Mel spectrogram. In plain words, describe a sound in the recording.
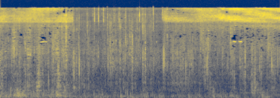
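Donkey hooves clop on a dirt track.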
